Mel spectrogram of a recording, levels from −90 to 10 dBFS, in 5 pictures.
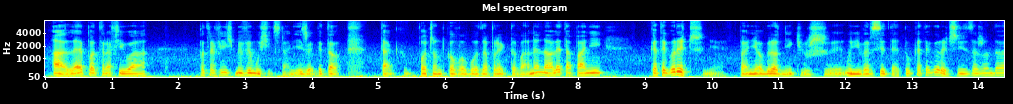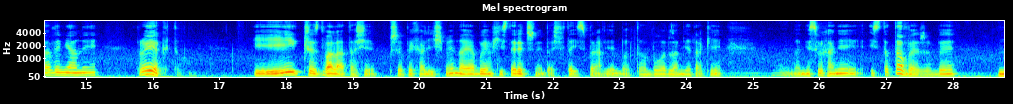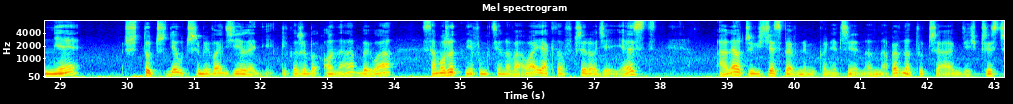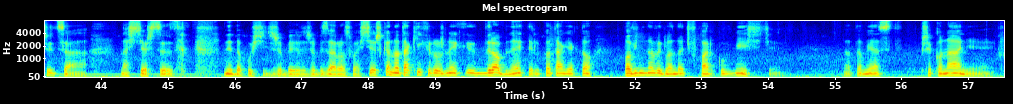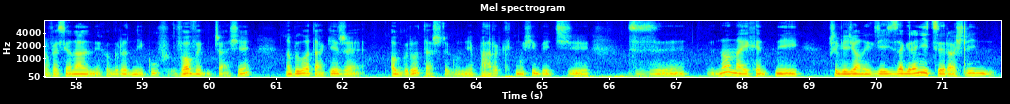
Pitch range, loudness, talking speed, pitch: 95-115 Hz, -23 LUFS, 105 wpm, 105 Hz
